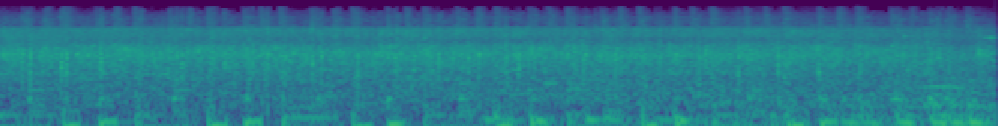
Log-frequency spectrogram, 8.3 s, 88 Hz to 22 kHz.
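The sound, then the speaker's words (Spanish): An audience at a woman's 100th birthday celebration applauds steadily for about eight seconds, dense and loud clapping with no letup, over a low, rhythmic thumping pulse beneath it. “Cumplió un siglo de vida y un aplauso para ella.”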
